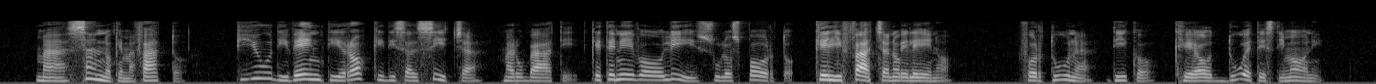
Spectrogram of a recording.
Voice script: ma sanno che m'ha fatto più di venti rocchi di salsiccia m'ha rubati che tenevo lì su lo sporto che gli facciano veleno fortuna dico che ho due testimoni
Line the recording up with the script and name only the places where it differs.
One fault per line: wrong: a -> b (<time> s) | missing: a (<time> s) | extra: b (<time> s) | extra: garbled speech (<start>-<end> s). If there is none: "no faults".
no faults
